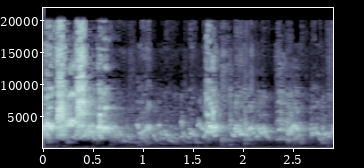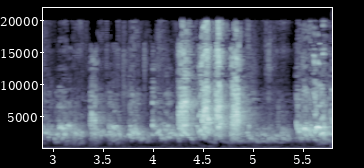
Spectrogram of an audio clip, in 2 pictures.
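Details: Chattering pet budgies: a steady mix of high squeaks, grating squawks and rolling warbles from several birds at once.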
